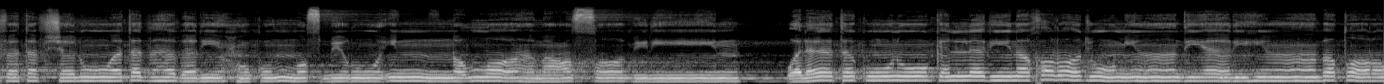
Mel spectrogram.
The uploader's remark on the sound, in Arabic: هذا التسجيل من صلاة التراويح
